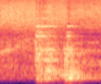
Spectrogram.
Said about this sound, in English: And here's the way I melt it, okay? This is an old sort of Greek diner, like New York City Greek diner trick. You take some water, okay? And you put it in the bottom of the pan, and you cover it at the same time. Ready?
